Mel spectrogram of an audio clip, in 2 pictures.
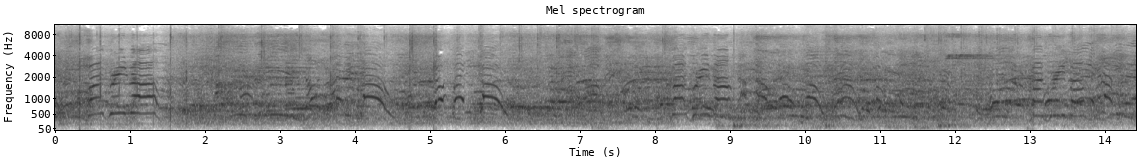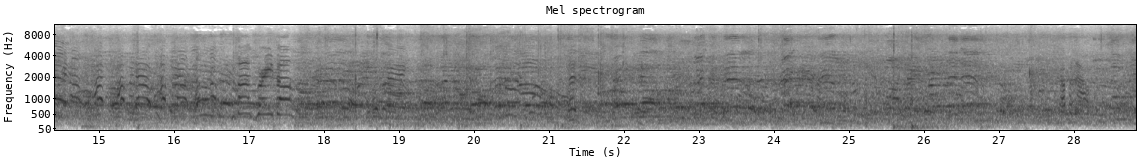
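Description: Many overlapping voices of spectators and coaches calling out during a wrestling bout, with scattered thumps.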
